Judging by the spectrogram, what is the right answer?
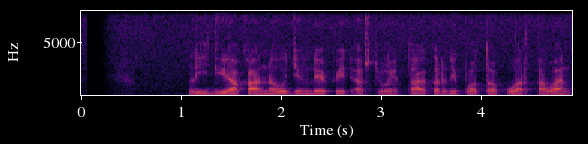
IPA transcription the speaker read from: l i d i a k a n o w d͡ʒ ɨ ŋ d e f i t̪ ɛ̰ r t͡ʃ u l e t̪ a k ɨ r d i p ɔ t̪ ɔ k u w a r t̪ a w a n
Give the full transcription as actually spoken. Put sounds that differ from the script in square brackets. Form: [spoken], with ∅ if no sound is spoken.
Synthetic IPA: l i d i a k a n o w d͡ʒ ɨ ŋ d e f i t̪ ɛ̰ r t͡ʃ u l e t̪ a k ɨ r d i p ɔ t̪ ɔ k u w a r t̪ a w a n

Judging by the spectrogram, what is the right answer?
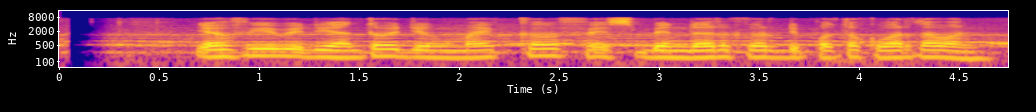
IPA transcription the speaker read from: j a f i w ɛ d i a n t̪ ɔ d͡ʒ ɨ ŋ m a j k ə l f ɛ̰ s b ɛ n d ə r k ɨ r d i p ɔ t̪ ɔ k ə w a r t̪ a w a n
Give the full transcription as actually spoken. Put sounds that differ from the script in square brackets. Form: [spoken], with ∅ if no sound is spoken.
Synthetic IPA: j a f i w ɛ d i a n t̪ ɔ d͡ʒ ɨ ŋ m a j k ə l f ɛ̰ s b ɛ n d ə r k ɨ r d i p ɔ t̪ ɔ k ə w a r t̪ a w a n

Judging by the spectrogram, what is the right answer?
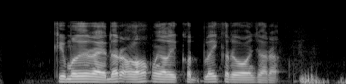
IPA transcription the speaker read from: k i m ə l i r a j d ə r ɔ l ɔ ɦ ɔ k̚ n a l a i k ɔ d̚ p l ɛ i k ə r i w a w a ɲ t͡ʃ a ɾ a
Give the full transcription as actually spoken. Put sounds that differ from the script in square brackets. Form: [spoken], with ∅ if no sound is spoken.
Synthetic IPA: k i m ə l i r a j d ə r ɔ l ɔ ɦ ɔ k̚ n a l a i k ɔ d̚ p l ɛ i k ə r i w a w a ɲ t͡ʃ a ɾ a

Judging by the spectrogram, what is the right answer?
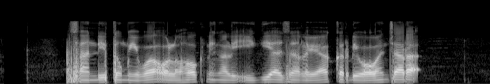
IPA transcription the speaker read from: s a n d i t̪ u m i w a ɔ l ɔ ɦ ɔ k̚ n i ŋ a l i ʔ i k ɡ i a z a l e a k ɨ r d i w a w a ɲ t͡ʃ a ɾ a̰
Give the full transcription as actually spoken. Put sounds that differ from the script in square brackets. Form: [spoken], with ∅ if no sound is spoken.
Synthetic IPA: s a n d i t̪ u m i w a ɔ l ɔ ɦ ɔ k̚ n i ŋ a l i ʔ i [∅] ɡ i a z a l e a k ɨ r d i w a w a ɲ t͡ʃ a ɾ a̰

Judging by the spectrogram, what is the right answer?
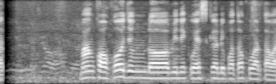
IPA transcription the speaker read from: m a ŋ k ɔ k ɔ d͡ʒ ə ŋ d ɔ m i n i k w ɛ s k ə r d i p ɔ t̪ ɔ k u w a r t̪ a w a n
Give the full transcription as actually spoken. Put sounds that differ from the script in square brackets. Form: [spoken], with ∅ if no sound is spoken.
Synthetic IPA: m a ŋ k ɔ k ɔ d͡ʒ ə ŋ d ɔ m i n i k w ɛ s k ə r d i p ɔ t̪ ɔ k u w a r t̪ a w a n

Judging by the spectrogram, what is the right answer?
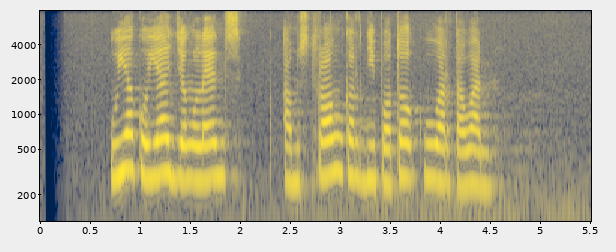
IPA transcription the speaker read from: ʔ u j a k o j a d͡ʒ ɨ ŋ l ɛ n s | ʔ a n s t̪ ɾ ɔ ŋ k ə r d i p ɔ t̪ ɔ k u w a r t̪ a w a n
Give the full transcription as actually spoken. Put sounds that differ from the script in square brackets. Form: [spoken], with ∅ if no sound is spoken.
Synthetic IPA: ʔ u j a k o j a d͡ʒ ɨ ŋ l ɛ n s | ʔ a [m] s t̪ ɾ ɔ ŋ k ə r d i p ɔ t̪ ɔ k u w a r t̪ a w a n

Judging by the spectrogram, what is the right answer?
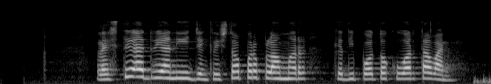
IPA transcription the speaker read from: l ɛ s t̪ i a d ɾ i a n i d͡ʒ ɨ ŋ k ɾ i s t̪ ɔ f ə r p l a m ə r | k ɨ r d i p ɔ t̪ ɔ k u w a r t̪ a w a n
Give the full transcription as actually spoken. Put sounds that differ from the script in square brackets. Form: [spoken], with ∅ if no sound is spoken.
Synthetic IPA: l ɛ s t̪ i a d ɾ i a n i d͡ʒ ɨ ŋ k ɾ i s t̪ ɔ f ə r p l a m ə r | k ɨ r d i p ɔ t̪ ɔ k u w a r t̪ a w a n

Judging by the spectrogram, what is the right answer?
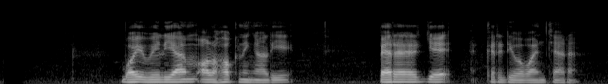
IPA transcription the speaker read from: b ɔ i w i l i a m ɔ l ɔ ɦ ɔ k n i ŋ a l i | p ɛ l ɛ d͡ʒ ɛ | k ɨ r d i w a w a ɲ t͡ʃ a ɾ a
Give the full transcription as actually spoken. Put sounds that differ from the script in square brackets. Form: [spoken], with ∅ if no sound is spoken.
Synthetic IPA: b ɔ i w i l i a m ɔ l ɔ ɦ ɔ k n i ŋ a l i | p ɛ [ɾ] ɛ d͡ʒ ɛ | k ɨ r d i w a w a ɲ t͡ʃ a ɾ a

